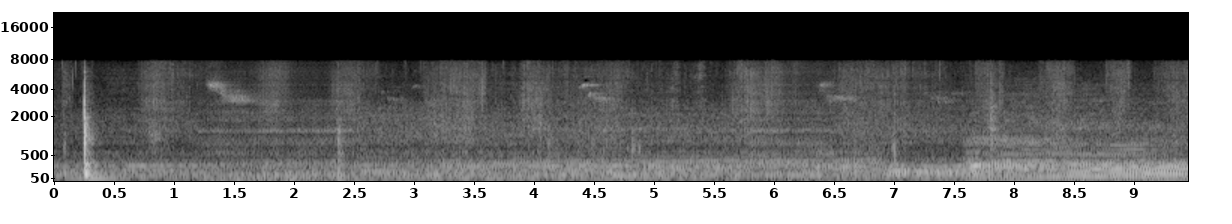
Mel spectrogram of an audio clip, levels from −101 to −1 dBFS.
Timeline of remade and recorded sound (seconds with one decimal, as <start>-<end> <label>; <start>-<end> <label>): 0.0-1.2 recorded; 1.2-2.5 remade; 2.5-5.8 recorded; 5.8-6.5 remade; 6.5-9.5 recorded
